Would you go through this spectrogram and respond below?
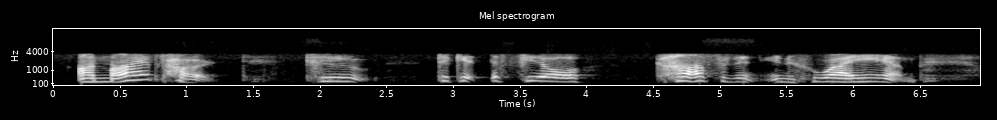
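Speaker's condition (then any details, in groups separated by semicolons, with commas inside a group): Cerebral palsy; 18 years of speech therapy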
